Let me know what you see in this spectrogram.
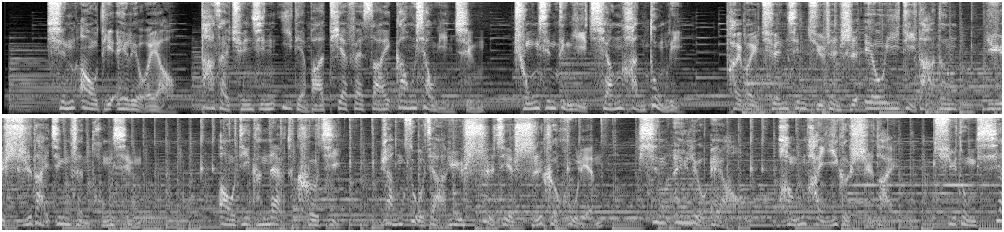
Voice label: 广告 汽车; 新奥迪A6L

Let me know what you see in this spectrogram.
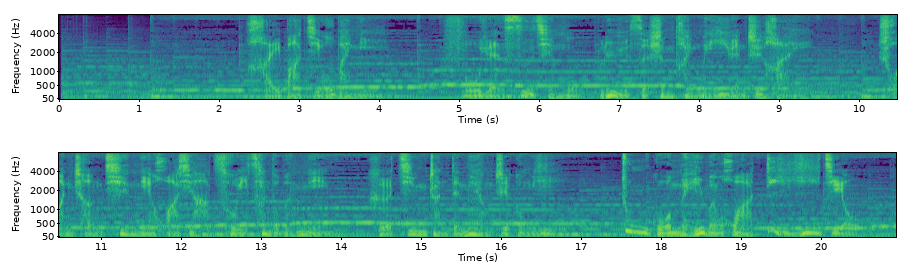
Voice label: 广告 酒类 成熟, 男国; 梅鹤山庄酒

